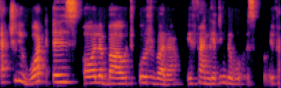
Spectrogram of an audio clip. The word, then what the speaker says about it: Urvara: what is all about urvara if I'm getting the if I'm pronouncing it right am I right yes yes sh something about TDM yes you're pronouncing it absolutely right it's a Sanskrit word urvara uh it has come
